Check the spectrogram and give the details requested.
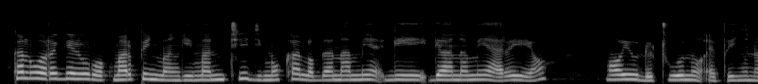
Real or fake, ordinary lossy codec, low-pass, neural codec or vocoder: fake; none; 7.2 kHz; codec, 16 kHz, 2 kbps, FunCodec, trained on Chinese and English, 25 frames a second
